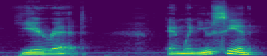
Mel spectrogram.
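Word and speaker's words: יֶרֶד: Jared is important because the city of Eridu is named, Jared is pronounced in Hebrew, Yered.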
